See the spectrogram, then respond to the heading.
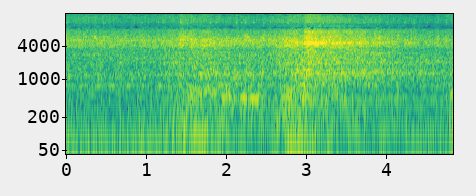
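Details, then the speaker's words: Ford Escape EcoBoost 1.6 with rebuilt 6F35 transmission using some 2.0 parts, driving after repair: steady road and engine drone under light acceleration, no clunks, slips or whine; normal driving. "Holy shit, it's actually working."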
